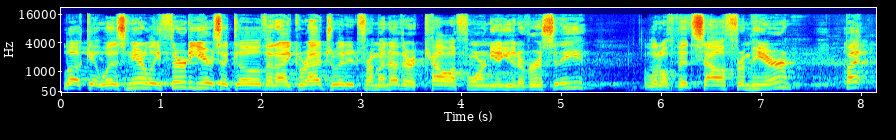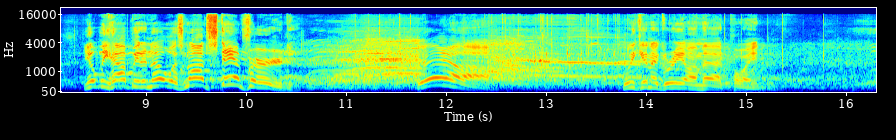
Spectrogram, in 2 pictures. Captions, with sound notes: Look, it was nearly 30 years ago that I graduated from another California university, a little bit south from here, but you'll be happy to know it was not Stanford! (audience cheers) Yeah! We can agree on that point.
